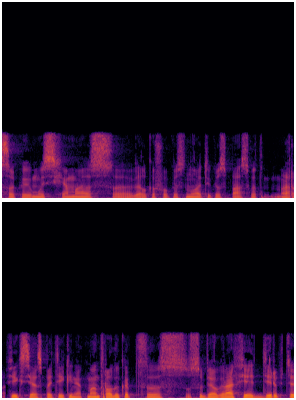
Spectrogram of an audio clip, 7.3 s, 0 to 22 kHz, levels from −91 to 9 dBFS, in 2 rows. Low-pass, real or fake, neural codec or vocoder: 7.2 kHz; real; none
